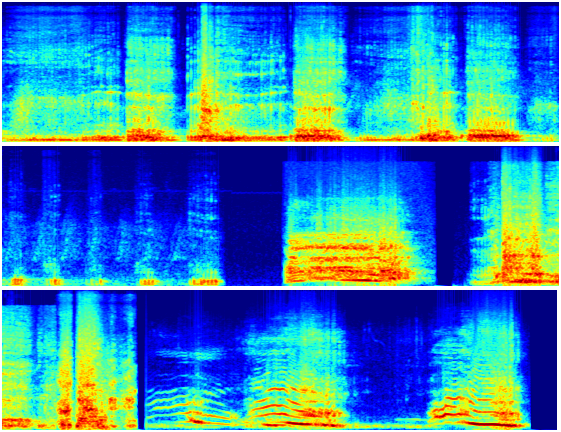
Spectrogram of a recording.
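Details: Lion sounds in edited segments: deep pulsing grunts and roars, then snarling, sliding harmonic roars with abrupt cuts between them.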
